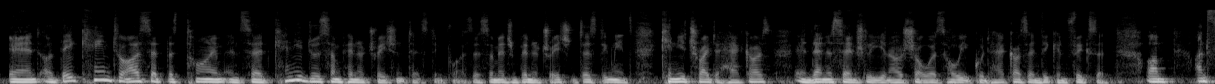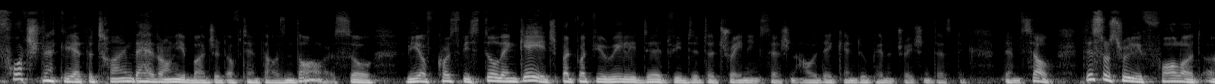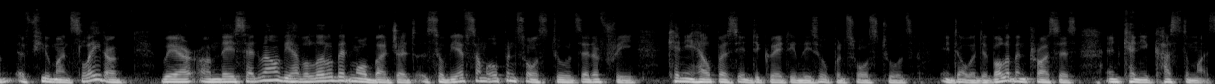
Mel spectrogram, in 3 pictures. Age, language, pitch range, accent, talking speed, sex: 50-69, English, 95-125 Hz, German, 215 wpm, male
